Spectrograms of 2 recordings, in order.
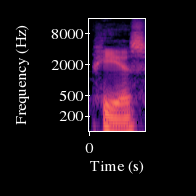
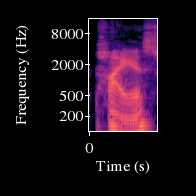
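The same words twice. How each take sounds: First: The name is said in a classical Latin way. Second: The name is said in an everyday, non-classical way.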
